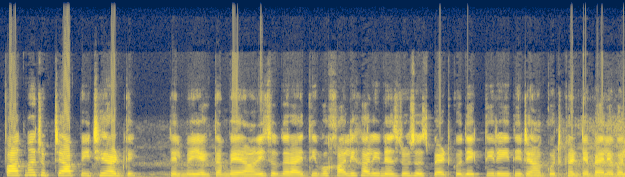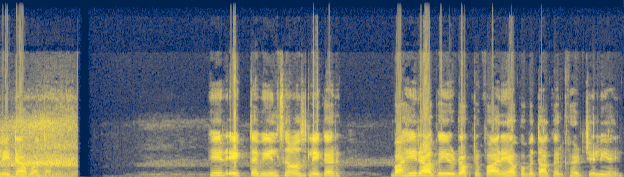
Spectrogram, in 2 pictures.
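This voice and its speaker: A woman narrating a novel aloud in a steady, dramatic storytelling manner. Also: a little high, slight background noise. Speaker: audiobook narrator.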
